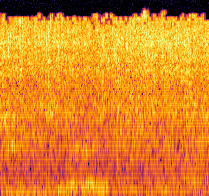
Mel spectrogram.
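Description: Steady, even hiss of outdoor background noise picked up by the speaker's microphone, with a faint low murmur a little under a second in.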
